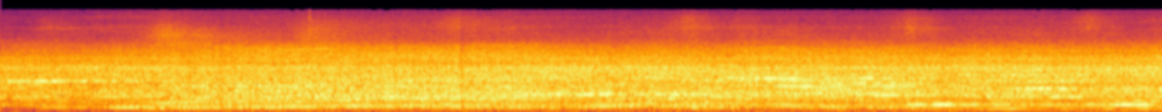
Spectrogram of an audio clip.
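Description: A large audience laughing and applauding after a joke, a dense, steady wash of clapping and laughter that swells slightly.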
